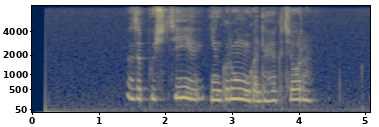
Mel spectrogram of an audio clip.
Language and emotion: Russian, sad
